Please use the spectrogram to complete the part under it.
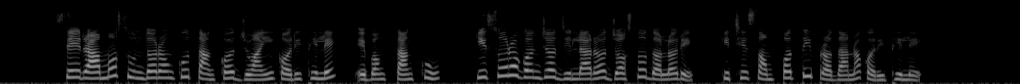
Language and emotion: Odia, neutral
